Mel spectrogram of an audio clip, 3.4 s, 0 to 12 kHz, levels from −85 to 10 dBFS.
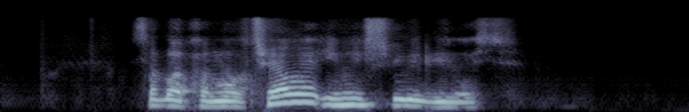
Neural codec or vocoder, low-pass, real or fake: codec, 16 kHz, 1 kbps, FreqCodec, smaller model; 7.2 kHz; fake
